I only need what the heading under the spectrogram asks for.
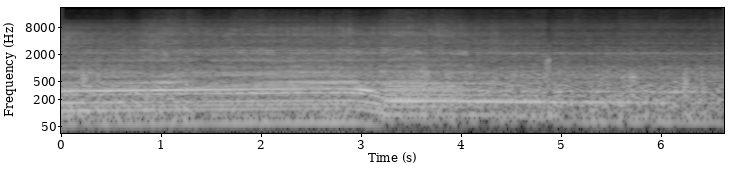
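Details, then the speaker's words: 1972 Mustang convertible 351 Cleveland V8 with Edelbrock 4-barrel intake, headers and custom 2.5-inch exhaust with Black Widow mufflers, driving, not floored: deep, even note climbing, clean shift, steady cruise; runs on all eight, idle set too high. "That was not floored. Yeah, that runs on all 8. That's not running bad."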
